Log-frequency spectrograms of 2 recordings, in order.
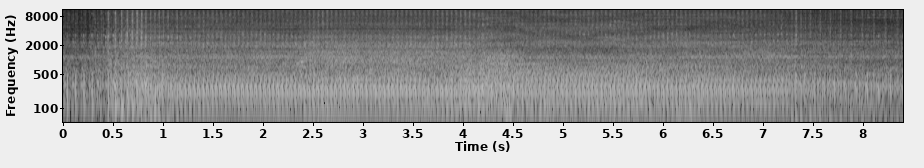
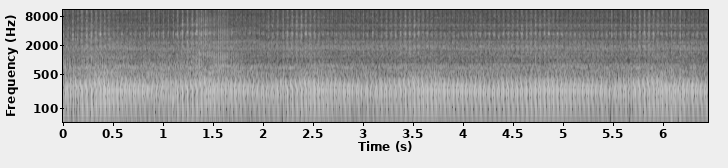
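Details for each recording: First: Atco Balmoral cylinder mower, unrun for 9 years, after tightening a loose carburettor drain screw that leaked fuel: small single engine holds a steady, even beat with no stumbles, then winds down and stops cleanly; runs beautifully, no fuel leaks. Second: Atco Balmoral cylinder mower unrun for nine years: small engine hunts slowly up and down in speed; lean mixture, carburettor fuel screw then opened about three-quarters of a turn.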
